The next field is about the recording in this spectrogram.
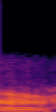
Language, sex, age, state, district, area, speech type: Maithili, male, 60+, Bihar, Madhepura, rural, conversation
